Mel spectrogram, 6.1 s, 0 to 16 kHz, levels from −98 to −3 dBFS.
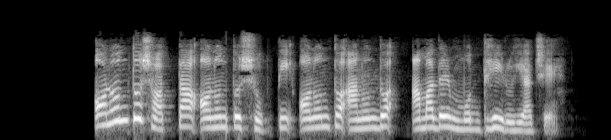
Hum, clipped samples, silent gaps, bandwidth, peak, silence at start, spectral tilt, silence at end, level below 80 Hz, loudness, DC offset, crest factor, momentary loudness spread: none; under 0.1%; none; 7.2 kHz; -2 dBFS; 0.95 s; -4 dB/octave; 0.55 s; -64 dBFS; -14 LUFS; under 0.1%; 14 dB; 8 LU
